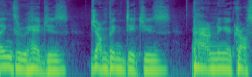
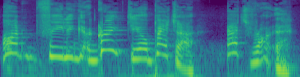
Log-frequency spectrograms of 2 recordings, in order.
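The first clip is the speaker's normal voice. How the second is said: high, put-on old woman voice; washerwoman voice. A narrator's reading. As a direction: Toad playing a feeble lady. Toad disguised as washerwoman.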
